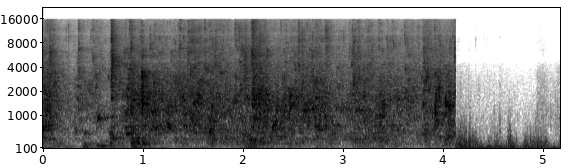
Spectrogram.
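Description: Hands swish through water.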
